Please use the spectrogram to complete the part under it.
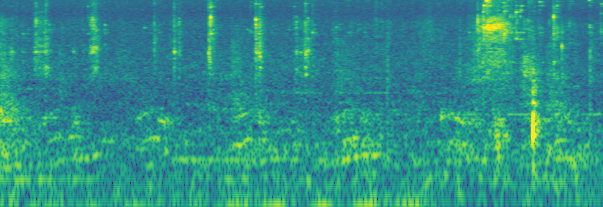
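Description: Dry garlic skins rustle and crackle.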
